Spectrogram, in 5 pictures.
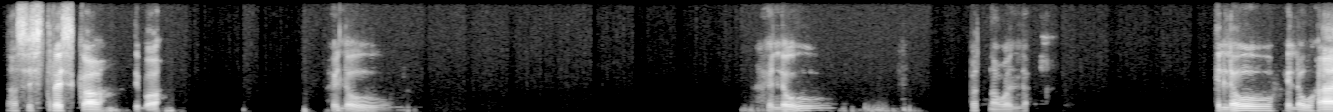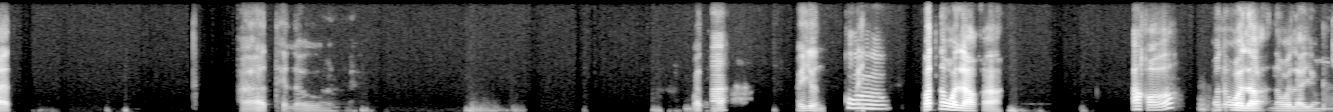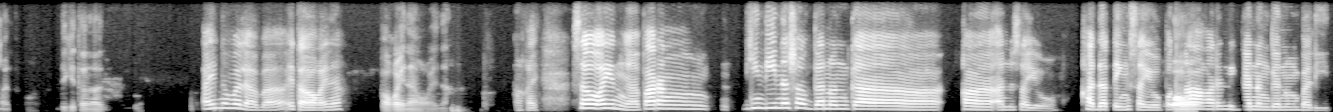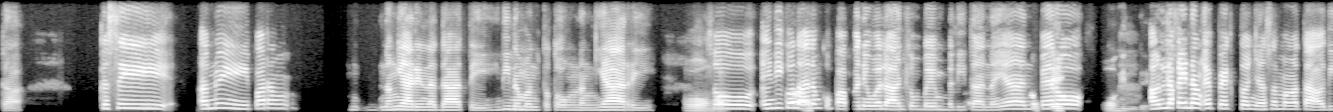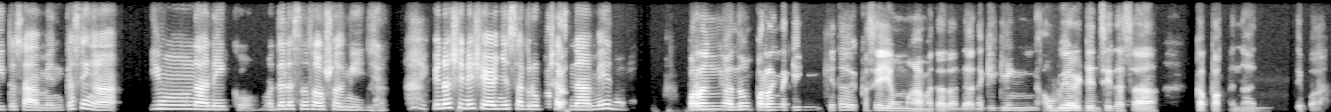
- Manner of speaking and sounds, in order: wind; tapping; static; distorted speech; other background noise; scoff; unintelligible speech
- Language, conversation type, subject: Filipino, unstructured, Paano nabago ng cellphone ang pang-araw-araw na buhay?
